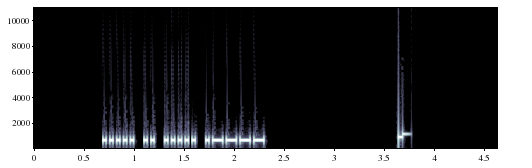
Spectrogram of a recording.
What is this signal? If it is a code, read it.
Morse code, heard as a keyed tone, about 36 wpm, 690 Hz. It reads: 5I51
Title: Four Challenging Letter-Number Combinations 35wpm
